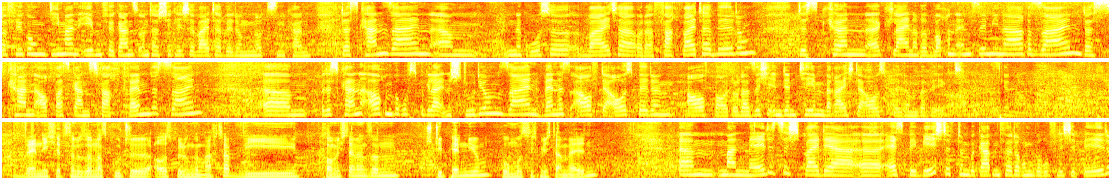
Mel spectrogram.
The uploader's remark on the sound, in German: Junge Pflege Kongress in Bochum. Wir nehmen euch Live mit auf den Junge Pflege Kongress des DBfK Nordwest in Bochum.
